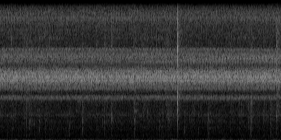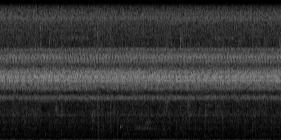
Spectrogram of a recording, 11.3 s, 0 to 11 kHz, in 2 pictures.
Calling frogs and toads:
none
Cerrado, 12:30am

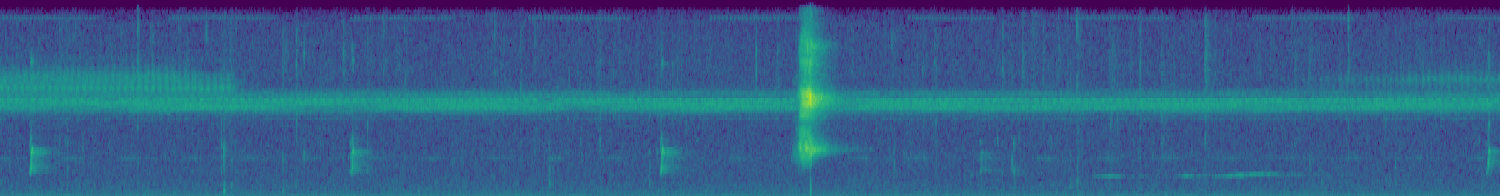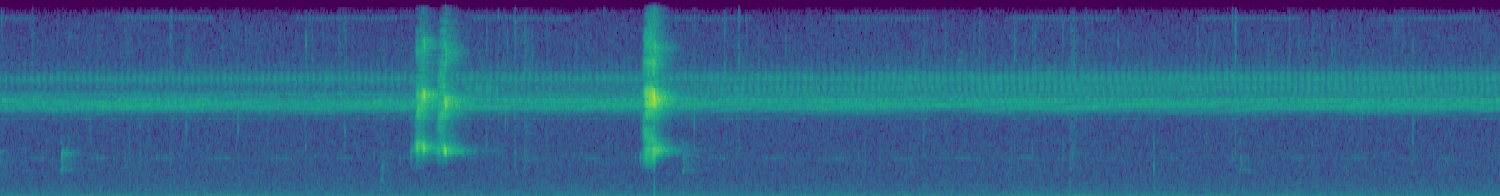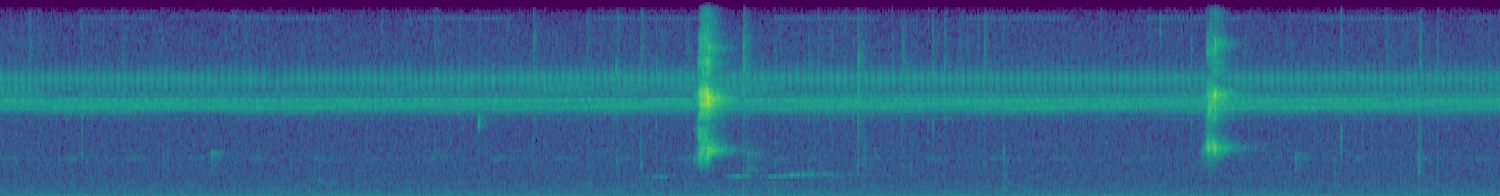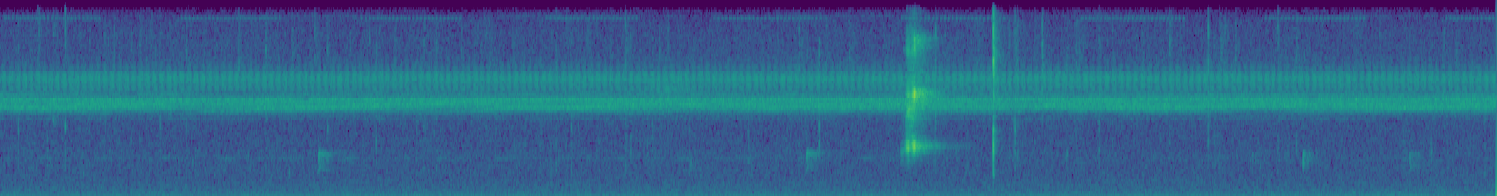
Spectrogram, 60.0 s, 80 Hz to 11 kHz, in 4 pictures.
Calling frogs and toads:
pointedbelly frog (Leptodactylus podicipinus), lesser tree frog (Dendropsophus minutus)
Cerrado, ~3am

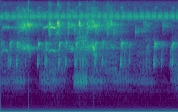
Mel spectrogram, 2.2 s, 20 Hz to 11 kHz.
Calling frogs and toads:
lesser tree frog (Dendropsophus minutus), dwarf tree frog (Dendropsophus nanus), pointedbelly frog (Leptodactylus podicipinus), Scinax fuscovarius
Cerrado, 10pm

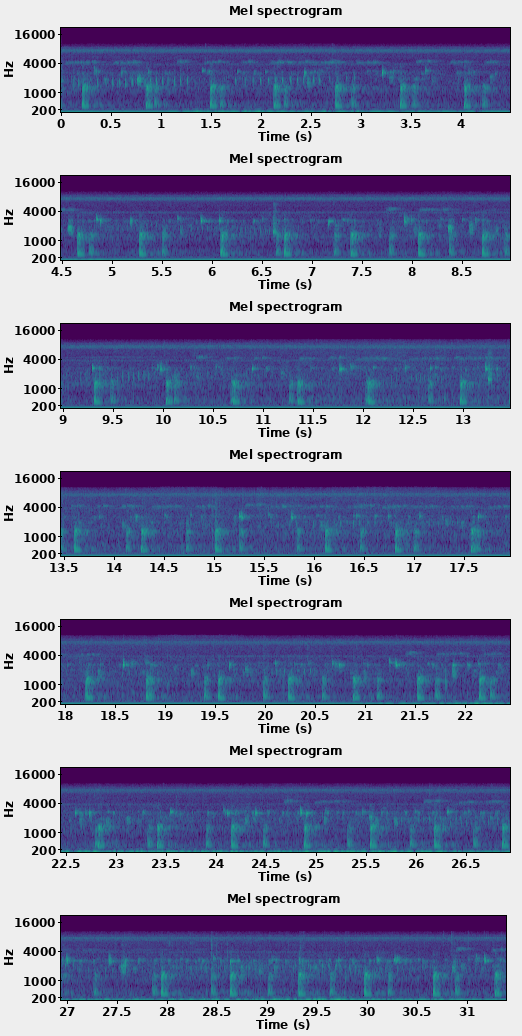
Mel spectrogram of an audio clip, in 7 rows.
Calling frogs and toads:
fine-lined tree frog (Boana leptolineata), Bischoff's tree frog (Boana bischoffi), blacksmith tree frog (Boana faber), Cochran's lime tree frog (Sphaenorhynchus surdus)
Atlantic Forest, 11pm

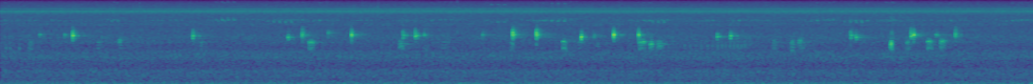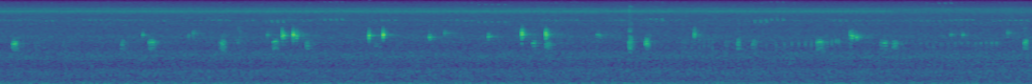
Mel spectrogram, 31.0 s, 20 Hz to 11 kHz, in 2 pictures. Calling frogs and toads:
Cochran's lime tree frog (Sphaenorhynchus surdus), Bischoff's tree frog (Boana bischoffi)
Atlantic Forest, ~4am

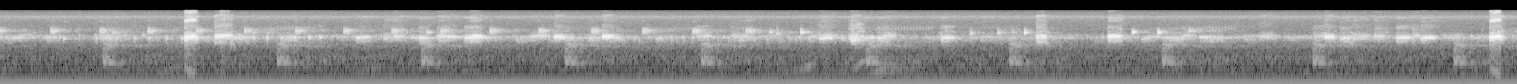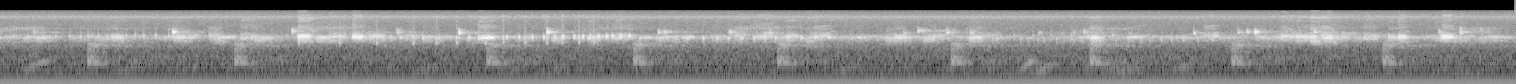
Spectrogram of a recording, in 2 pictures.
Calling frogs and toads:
Cochran's lime tree frog (Sphaenorhynchus surdus), Bischoff's tree frog (Boana bischoffi), blacksmith tree frog (Boana faber), Leptodactylus latrans
Atlantic Forest, midnight

